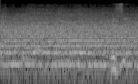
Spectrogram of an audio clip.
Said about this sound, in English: Told you it sounds nothing like a didgeridoo. This is a didgeridoo. No, I said it sounds nothing like a didgeridoo.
